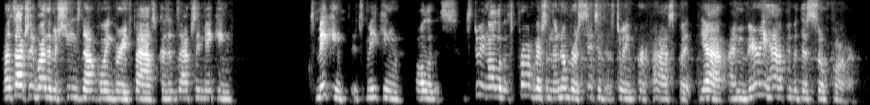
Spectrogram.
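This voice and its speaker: A woman's voice: fairly high pitch, fairly quick, a bit bright, slight background noise, rough recording. A woman vlogging casually as she sews a quilt panel at home, rambling and often restarting her phrases. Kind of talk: casual chat while sewing.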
